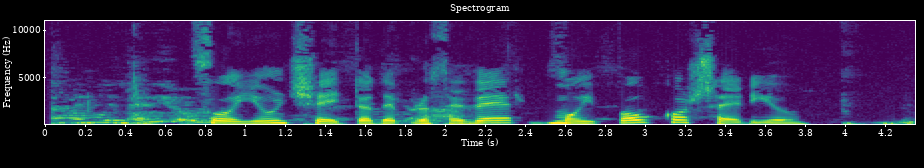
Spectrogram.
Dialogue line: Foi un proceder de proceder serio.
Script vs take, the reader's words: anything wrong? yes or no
yes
